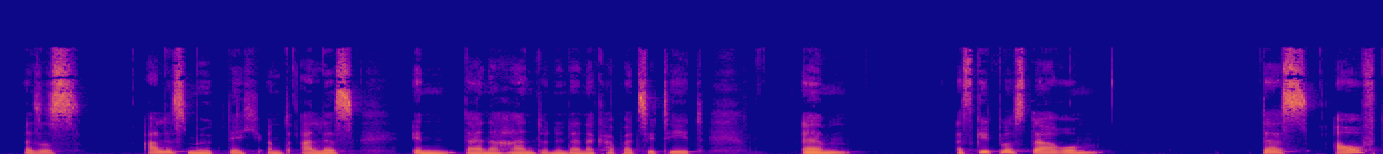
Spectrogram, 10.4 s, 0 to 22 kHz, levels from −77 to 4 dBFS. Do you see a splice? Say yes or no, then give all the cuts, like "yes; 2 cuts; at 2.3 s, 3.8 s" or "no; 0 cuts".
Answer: no; 0 cuts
